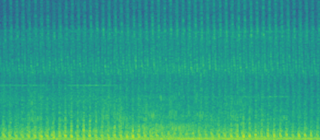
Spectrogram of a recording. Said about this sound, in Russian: И вертолет улетел.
